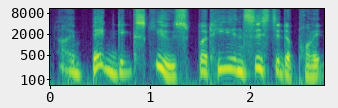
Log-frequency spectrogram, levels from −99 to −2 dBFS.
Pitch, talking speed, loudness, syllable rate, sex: 175 Hz, 175 wpm, -17 LUFS, 5.6 syllables/s, male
